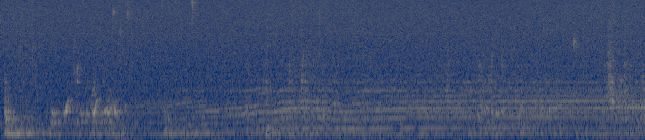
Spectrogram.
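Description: Bilge pump starting up in a tank of hot water, pushing water into garden hose: a few short gurgles, then from about two seconds in a steady motor whine that rises slightly in pitch and then holds.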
